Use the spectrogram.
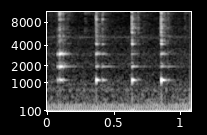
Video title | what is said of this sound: Bisque kiln unloading. 8/10/26. | Hear that sound? They're good.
